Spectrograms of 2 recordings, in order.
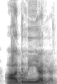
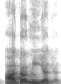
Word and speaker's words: آدمیت: نہیں ہوتا ہے آدمی۔ آدمیت نہیں، آدمیت۔ آراستگی، آراستگی۔ آزردہ، آزردہ۔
